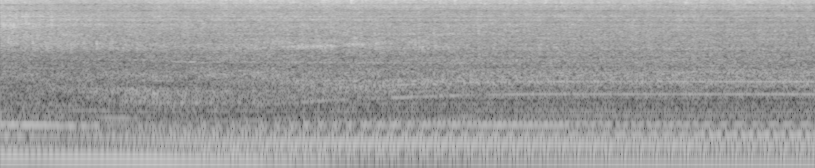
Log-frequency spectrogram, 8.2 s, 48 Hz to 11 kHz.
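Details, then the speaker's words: C6 Corvette V8 on new test pipes with custom extensions to factory center section, first start with fabrication oil smoking in exhaust; deep loud burble settling to steady even idle, no ticks or knocks; normal idle. "first start there's some oil in the exhaust and stuff from fabrication so we'll get a little smoke but sounds good"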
